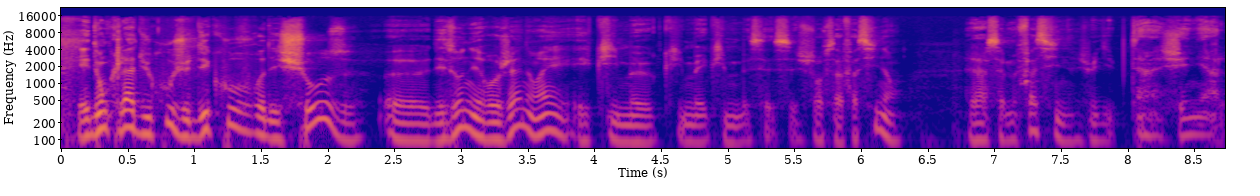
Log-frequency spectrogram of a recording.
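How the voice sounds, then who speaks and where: A man's somewhat breathy voice with a dark, mellow tone and big swings in loudness. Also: medium pitch for a man, lively intonation, moderate pace. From rural France. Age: 50s. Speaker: author. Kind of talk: casual interview. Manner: halting, many repetitions.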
